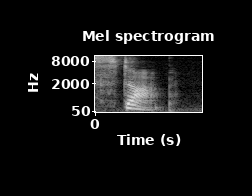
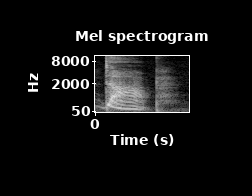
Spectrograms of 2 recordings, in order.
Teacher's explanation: together i had started the movement for that sound but then everything froze everything stopped including airflow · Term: block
